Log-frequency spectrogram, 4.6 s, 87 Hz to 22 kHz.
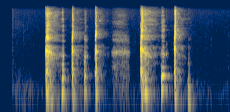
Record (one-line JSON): {"cough_length": "4.6 s", "cough_amplitude": 26636, "cough_signal_mean_std_ratio": 0.32, "survey_phase": "alpha (2021-03-01 to 2021-08-12)", "age": "45-64", "gender": "Male", "wearing_mask": "No", "symptom_none": true, "smoker_status": "Ex-smoker", "respiratory_condition_asthma": false, "respiratory_condition_other": false, "recruitment_source": "REACT", "submission_delay": "1 day", "covid_test_result": "Negative", "covid_test_method": "RT-qPCR"}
